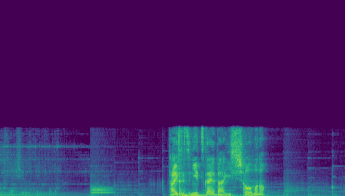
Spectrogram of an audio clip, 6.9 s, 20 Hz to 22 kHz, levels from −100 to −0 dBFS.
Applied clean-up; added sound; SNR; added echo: neural separator model SepFormer DNS4.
